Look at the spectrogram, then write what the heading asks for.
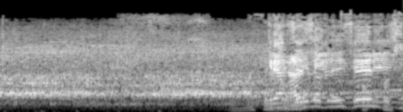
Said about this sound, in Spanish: Mira el pueblo cómo grita. Sí, sí, que queremos escuchar ese ambiente.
